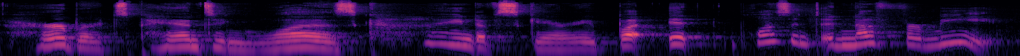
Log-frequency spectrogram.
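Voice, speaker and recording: A woman's voice: fairly high pitch, lively intonation, slow pace, dark tone. A woman reading a children's story aloud in an enthusiastic, dramatic narrating style. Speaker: storybook reader.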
